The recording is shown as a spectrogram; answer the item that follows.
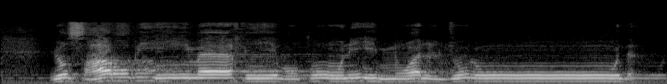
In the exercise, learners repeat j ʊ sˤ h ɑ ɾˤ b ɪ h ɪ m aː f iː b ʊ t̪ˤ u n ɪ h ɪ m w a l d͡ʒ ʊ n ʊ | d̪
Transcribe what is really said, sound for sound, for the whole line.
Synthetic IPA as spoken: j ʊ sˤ h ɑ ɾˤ b ɪ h ɪ m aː f iː b ʊ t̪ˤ uː n ɪ h ɪ m w a l d͡ʒ ʊ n u | d̪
